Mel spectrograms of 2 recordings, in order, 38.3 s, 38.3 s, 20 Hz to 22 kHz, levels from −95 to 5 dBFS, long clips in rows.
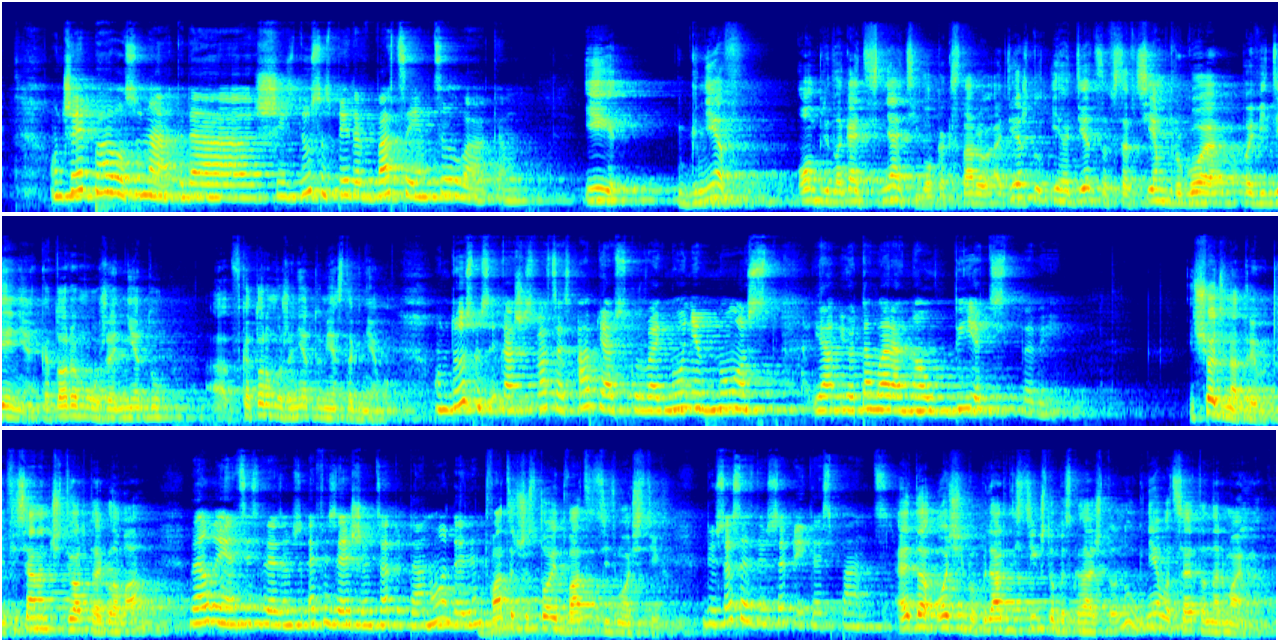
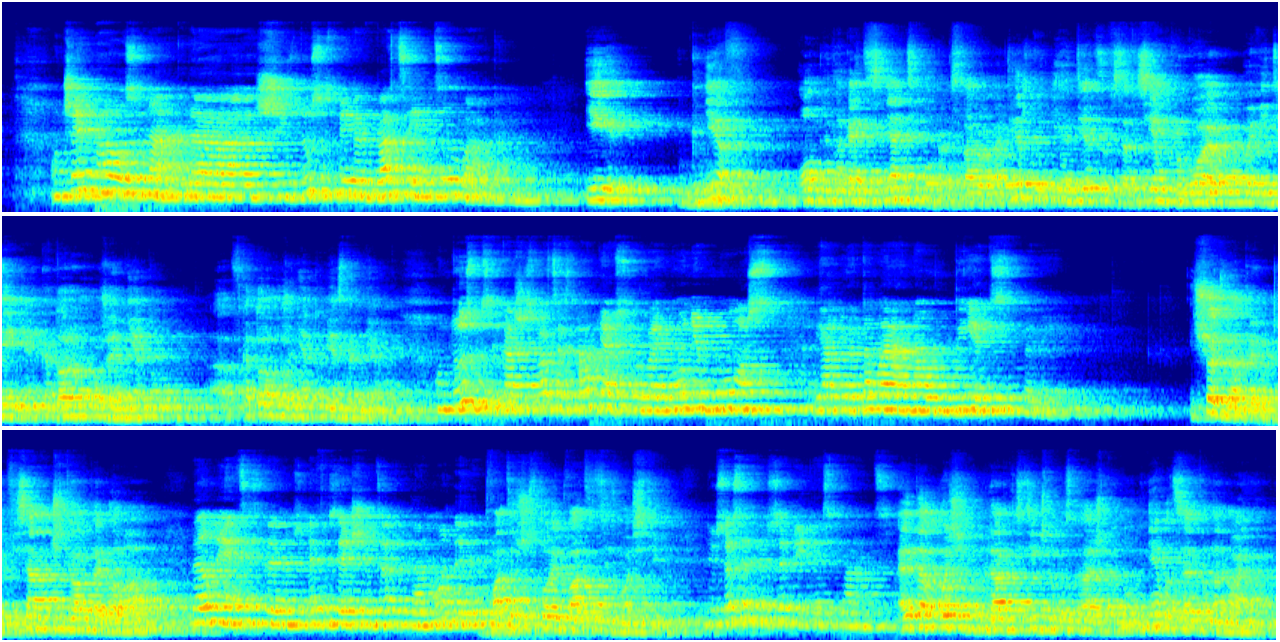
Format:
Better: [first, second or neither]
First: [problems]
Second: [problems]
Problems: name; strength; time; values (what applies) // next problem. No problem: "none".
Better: first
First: room echo; slight; dies away in 1.2 s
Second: room echo; strong; dies away in 2.2 s // off-mic speech; far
